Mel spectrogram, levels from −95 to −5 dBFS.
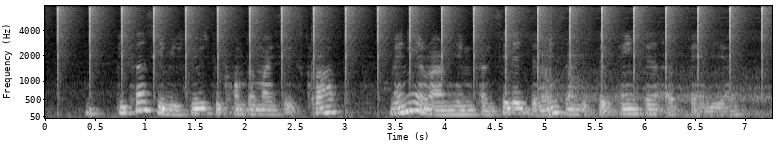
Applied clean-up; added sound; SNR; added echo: none; Fire; -1 dB; reverberation time 0.4 s.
